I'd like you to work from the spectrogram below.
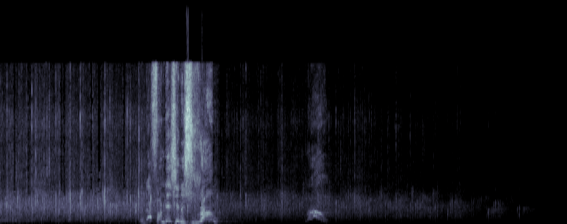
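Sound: audience clapping hands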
